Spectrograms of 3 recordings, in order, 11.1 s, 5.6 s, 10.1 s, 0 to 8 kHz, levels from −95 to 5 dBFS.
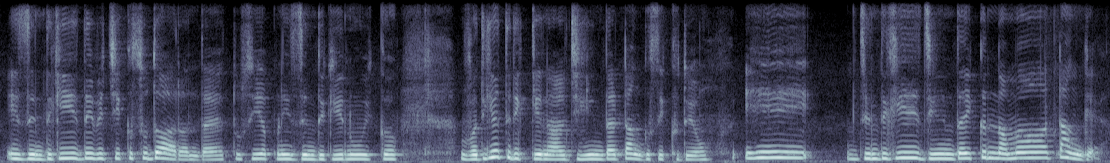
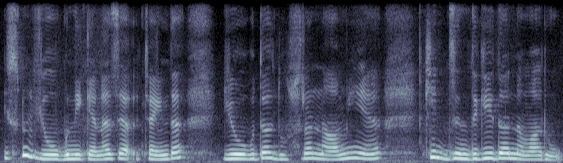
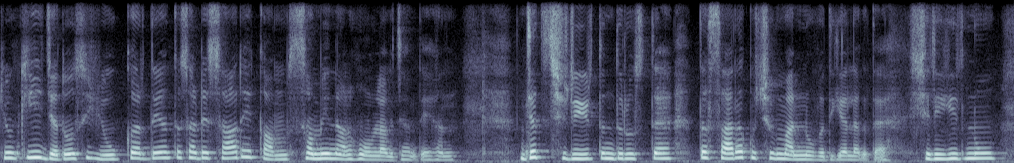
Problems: background sounds at intervals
